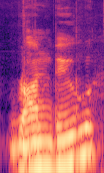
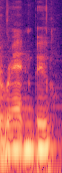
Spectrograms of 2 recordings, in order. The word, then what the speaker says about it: Ranboo: less less noted is ron bu i think is how he pronounces it um i might instinctively pronounce it ran boo but i think he pronounces it wrong his success is pretty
